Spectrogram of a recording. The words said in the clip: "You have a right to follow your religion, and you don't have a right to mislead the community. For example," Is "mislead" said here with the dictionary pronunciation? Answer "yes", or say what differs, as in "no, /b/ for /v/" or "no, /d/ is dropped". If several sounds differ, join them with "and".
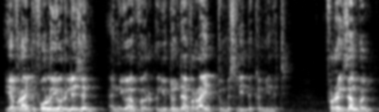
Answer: yes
